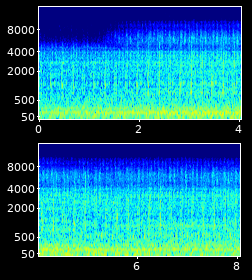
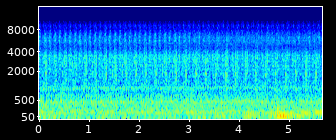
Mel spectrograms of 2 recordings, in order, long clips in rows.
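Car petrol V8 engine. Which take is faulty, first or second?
second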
